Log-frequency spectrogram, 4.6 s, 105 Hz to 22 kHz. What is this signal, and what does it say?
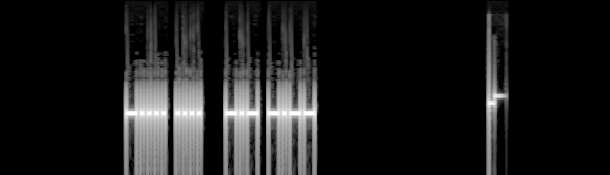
Morse code, heard as a keyed tone, about 44 wpm, 700 Hz. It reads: 6H KY
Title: Winter Field Day Exchanges Encore 45wpm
